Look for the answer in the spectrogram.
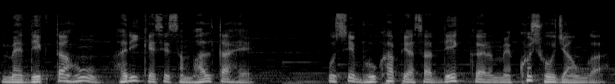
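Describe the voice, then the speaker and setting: A man's voice: mid-range voice, unhurried, darkish tone, faint music behind, lightly acted. A man playing a jealous, greedy young schemer, calculating and gloating, in a cartoon moral story.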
